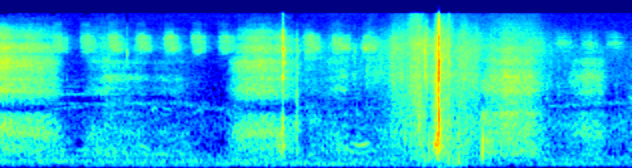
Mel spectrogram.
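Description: A six iron striking a golf ball off grass turf: one sharp crack about four and a half seconds in, after a few seconds of soft breathy noise.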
